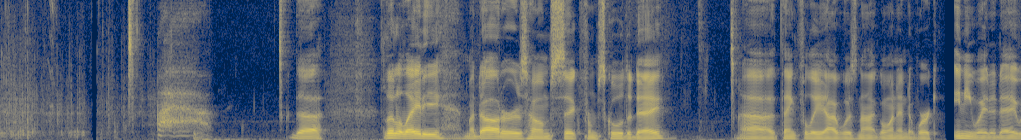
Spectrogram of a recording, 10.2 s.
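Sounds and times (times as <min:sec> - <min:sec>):
person sipping and gulping Dr Pepper soda: 0:00.0 - 0:04.8
speech: 0:02.9 - 0:06.8, 0:07.4 - 0:10.2.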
